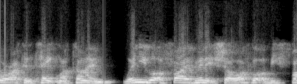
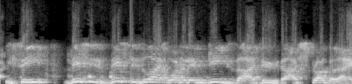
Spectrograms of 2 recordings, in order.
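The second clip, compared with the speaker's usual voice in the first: amused, higher voice breaking into laughs; laughing; 5 semitones higher than usual. Real, not acted. Comedian joking that the dead call is like his gigs, laughing. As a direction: say it through real laughter, pitched up. Jokes about the dead connection.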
